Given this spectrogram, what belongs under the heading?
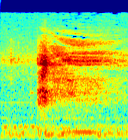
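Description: A person imitates an osprey with one short, high, thin whistled cry near an osprey nest, then a faint trailing tone before a sudden loud note at the very end.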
